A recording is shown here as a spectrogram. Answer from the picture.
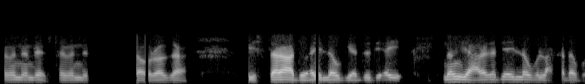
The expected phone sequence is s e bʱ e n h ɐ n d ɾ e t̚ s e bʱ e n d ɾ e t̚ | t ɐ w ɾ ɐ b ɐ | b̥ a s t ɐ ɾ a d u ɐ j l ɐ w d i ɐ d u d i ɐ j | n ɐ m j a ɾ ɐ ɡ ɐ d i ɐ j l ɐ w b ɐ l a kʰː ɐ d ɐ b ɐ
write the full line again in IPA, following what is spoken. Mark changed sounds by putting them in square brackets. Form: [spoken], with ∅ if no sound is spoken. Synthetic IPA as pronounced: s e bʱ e n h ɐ n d ɾ e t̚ s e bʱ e n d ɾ e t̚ | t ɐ w ɾ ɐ [ɡ] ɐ | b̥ [i] s t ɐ ɾ a d u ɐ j l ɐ w [ɡ] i ɐ d u d i ɐ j | n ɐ [ŋ] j a ɾ ɐ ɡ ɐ d i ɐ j l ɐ w b ɐ l a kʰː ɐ d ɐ b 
